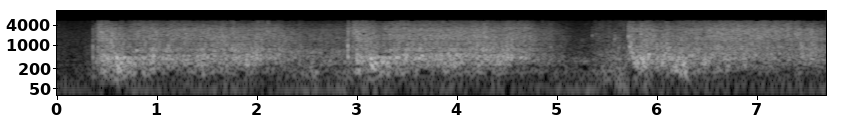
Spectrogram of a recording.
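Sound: splashes into water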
